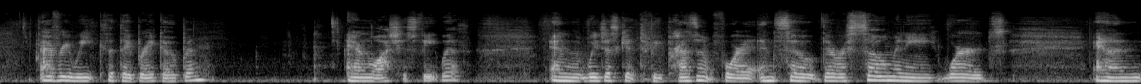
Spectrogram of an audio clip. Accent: American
